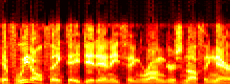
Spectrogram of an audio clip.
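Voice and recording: There is clear background noise as a man talks at a medium pitch.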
